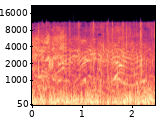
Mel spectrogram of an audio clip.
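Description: Many children's voices chattering and calling out at once, a steady babble with no single speaker standing out.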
